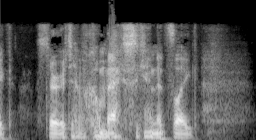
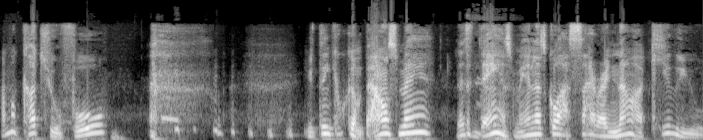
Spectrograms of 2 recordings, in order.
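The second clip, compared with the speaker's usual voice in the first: put-on over-the-top, ridiculous, very high-pitched Mexican accent; 9 semitones higher than usual. Imagining pulling a box cutter in the dairy section, the speaker uses a ridiculous Mexican accent. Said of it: "My Mexican accent is ridiculous".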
